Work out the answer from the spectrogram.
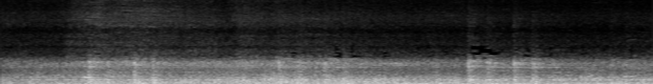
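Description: Freight train of covered hopper cars rolling past, a steady rumble of steel wheels on rail with occasional clacks at the rail joints.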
